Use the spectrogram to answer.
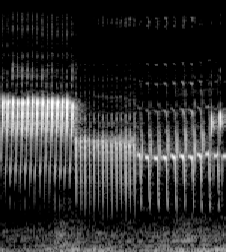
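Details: Rolling Waterslager canary song for tutoring, dropping step by step through rapid trills, from a high fast roll to lower, slower rolled notes.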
